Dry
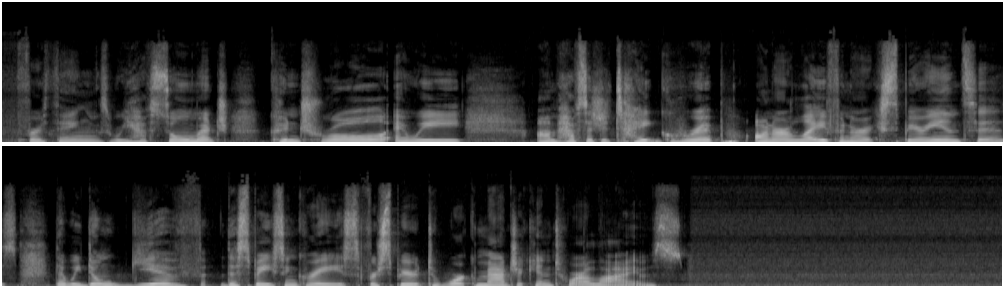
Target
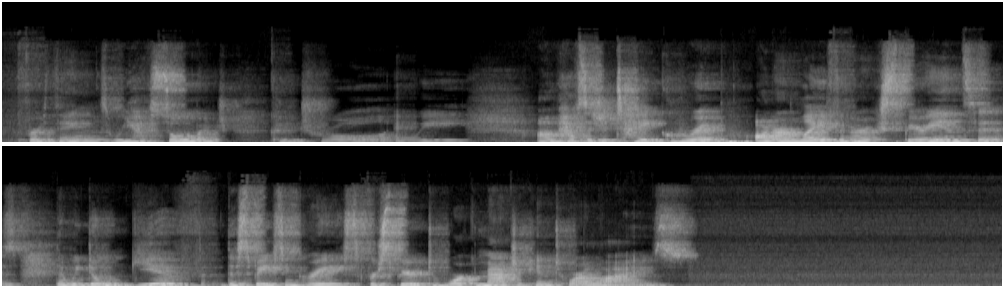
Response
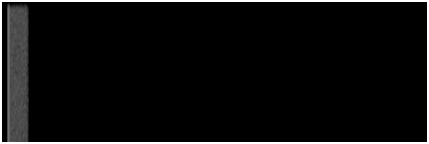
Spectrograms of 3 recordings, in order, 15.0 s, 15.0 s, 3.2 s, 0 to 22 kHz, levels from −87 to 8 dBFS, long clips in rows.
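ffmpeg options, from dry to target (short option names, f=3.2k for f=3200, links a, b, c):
-filter_complex "[0:a]asplit=3[a][b][c];[a]afade=t=out:st=1.48:d=0.02[d];[b]acompressor=threshold=-44dB:ratio=2.5,afade=t=in:st=1.48:d=0.02,afade=t=out:st=3.76:d=0.02[e];[c]afade=t=in:st=3.76:d=0.02[f];[d][e][f]amix=inputs=3:normalize=0[g];[1:a]atrim=start_sample=2205[h];[g][h]afir=irnorm=-1:irlink=0,volume=8dB"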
